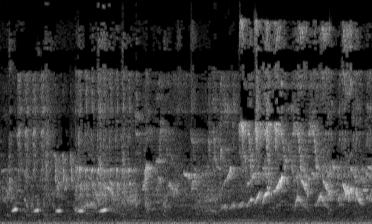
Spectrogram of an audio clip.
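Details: Tame caged Chinese hwamei in Hà Nội with a fine singing voice: five low, evenly spaced whistled notes, then a rush of higher twittering and sweeping phrases, with a low background hum.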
